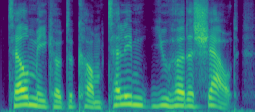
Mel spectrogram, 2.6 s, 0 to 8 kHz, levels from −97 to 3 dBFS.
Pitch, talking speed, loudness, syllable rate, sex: 165 Hz, 210 wpm, -19 LUFS, 4.9 syllables/s, male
